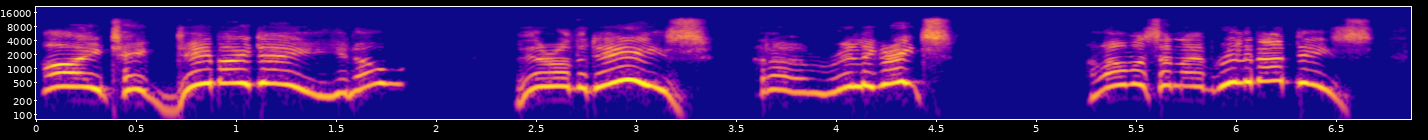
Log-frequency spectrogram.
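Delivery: hammed-up squeaky impersonation; Dorit. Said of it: "And Dorit pauses and goes".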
